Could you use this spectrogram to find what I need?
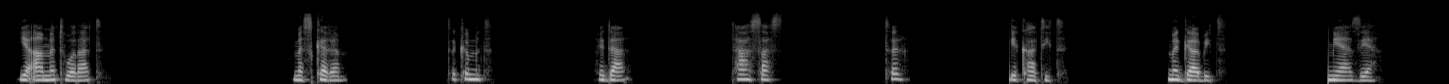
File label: amharic months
